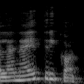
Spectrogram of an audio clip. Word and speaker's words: Lana et Tricot: Lana et Tricot, pero todo así junto, Lana et Tricot se escribe.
